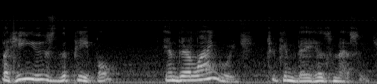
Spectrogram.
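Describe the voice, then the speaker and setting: A woman at a moderate pace with lively intonation. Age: 60s. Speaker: video blogger. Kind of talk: video response monologue. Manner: halting.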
